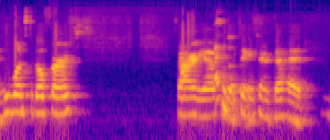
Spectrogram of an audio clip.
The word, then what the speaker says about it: Zaria: My Instagram is Zaria. That's Zaria. My name is spelled like Maria, but with a Z.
